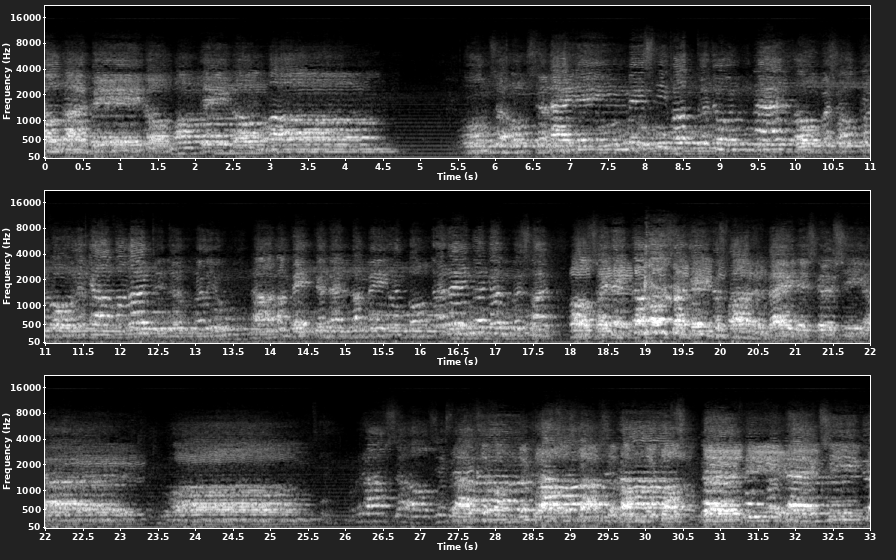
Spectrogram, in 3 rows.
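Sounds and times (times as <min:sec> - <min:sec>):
choir singing: 0:00.0 - 0:04.7, 0:05.5 - 0:33.0.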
